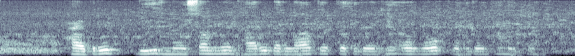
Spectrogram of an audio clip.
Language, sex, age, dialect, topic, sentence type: Hindi, male, 18-24, Kanauji Braj Bhasha, agriculture, statement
